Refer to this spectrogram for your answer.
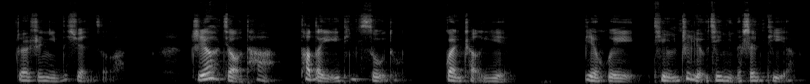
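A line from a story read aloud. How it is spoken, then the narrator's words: Laughing. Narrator (Chinese): 我笑着说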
